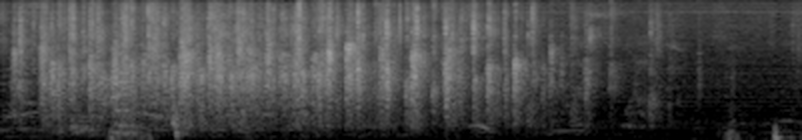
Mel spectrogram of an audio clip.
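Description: Church congregation applauding at a Sunday thanksgiving worship service, brisk clapping in a reverberant hall that gradually thins out into scattered claps, ending with a sharp knock.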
